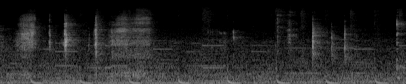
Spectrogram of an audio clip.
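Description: A mouthful of instant curry noodles being slurped up in two breathy bursts in the first second and a half, with a few sharp clicks of cutlery on the plate, over background music with a steady beat.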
